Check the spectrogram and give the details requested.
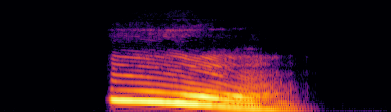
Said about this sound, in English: I'm yawning, so it must be happening.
